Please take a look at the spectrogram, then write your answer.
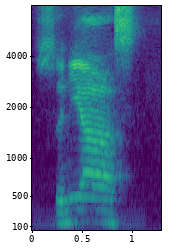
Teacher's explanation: Esse segundo A aí de trás para frente é longo.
